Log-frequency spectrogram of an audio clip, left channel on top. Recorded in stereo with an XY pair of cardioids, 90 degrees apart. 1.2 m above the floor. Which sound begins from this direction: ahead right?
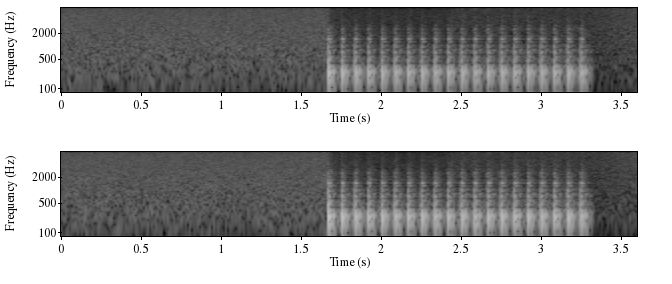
A gunshot, at 1.7 s.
